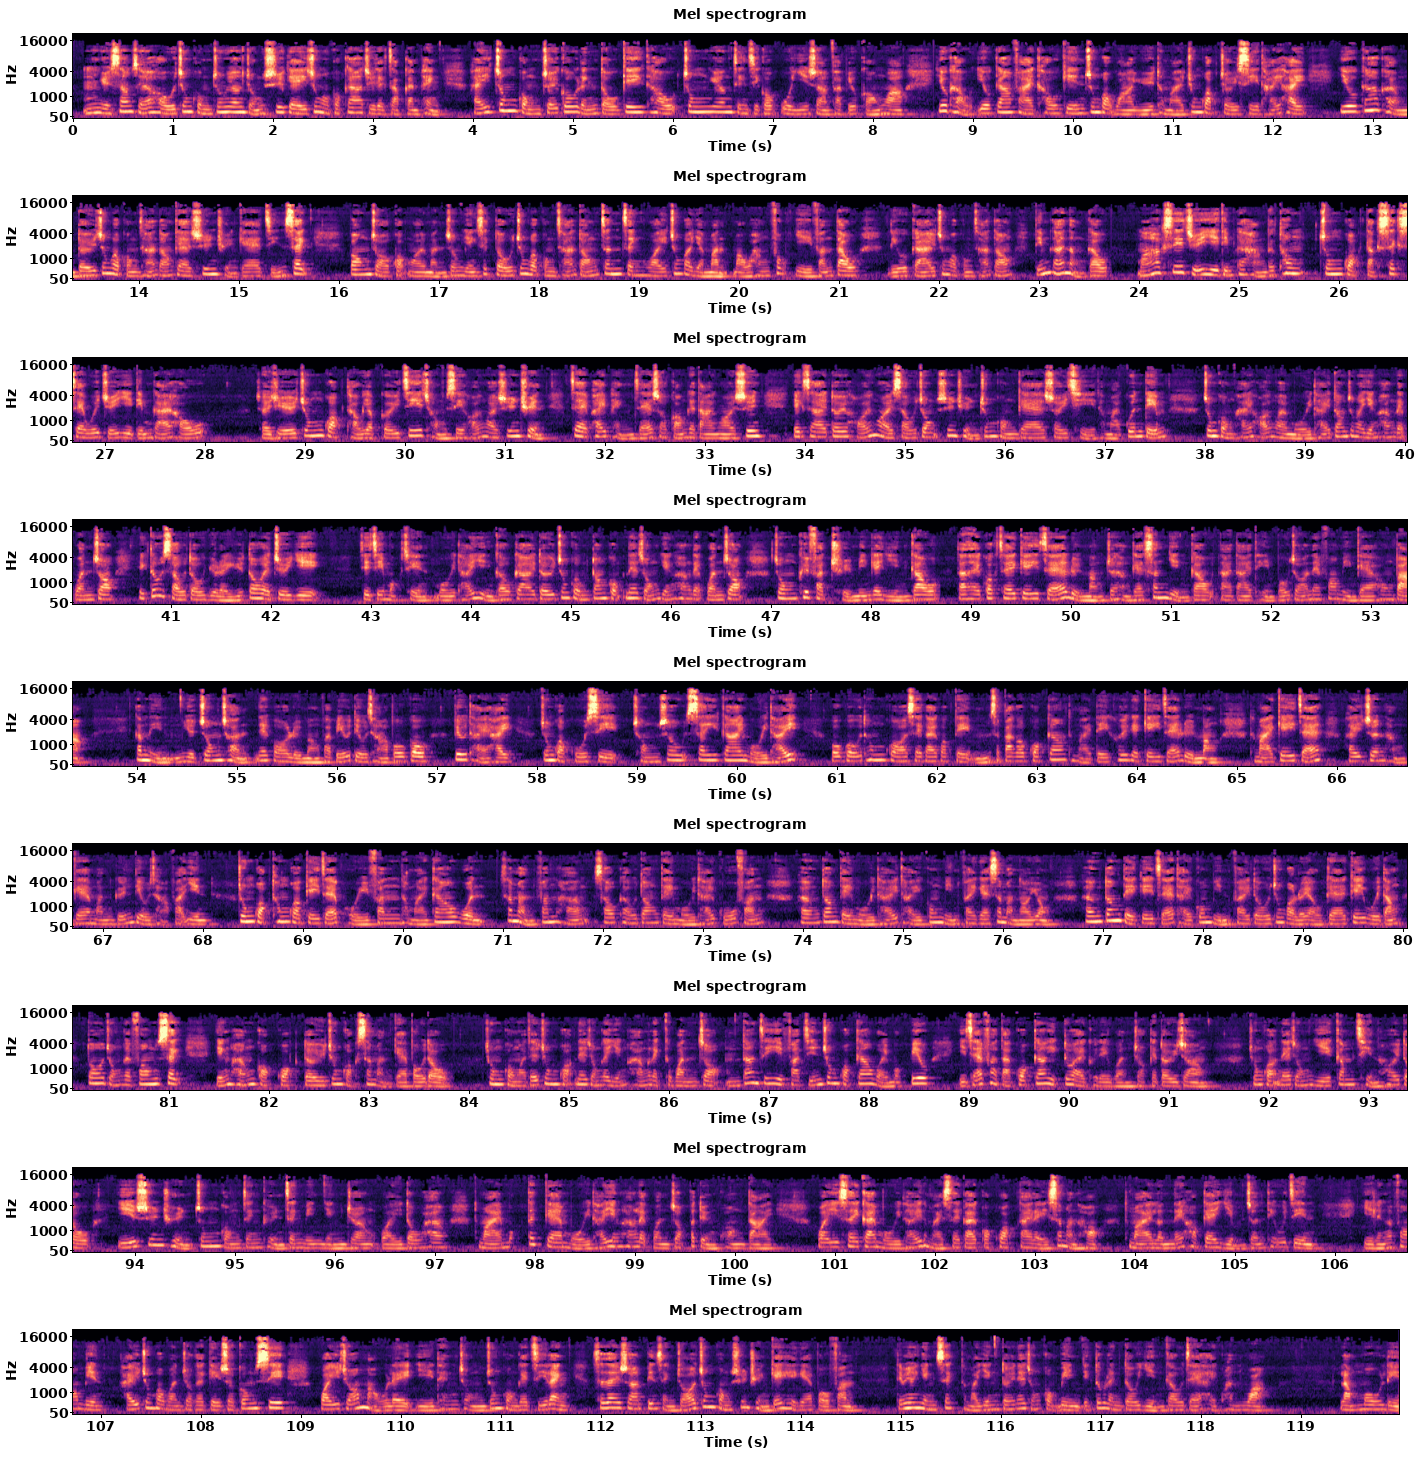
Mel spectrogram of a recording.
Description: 專訪媒體研究學者林慕蓮談中國重塑世界媒體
